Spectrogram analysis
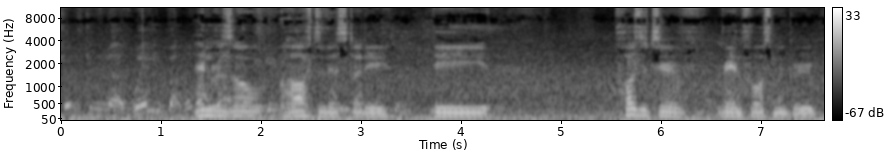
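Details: Adult man who has stammered since childhood; stuttering.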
